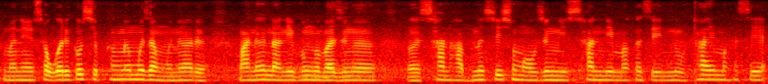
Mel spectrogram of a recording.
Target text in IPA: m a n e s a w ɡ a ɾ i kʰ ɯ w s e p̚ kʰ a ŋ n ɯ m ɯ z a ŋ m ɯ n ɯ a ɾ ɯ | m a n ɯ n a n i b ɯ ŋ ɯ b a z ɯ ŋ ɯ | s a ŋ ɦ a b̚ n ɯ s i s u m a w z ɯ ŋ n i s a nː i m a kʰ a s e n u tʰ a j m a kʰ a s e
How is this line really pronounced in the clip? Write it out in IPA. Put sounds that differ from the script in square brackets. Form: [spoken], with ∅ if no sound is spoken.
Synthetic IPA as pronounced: m a n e s a w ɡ a ɾ i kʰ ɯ w s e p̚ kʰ a ŋ n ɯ m ɯ z a ŋ m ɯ n ɯ a ɾ ɯ | m a n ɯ n a n i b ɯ ŋ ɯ b a z ɯ ŋ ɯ | s a [n] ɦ a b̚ n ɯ s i s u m a w z ɯ ŋ n i s a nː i m a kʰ a s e n u tʰ a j m a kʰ a s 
